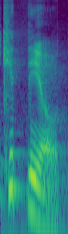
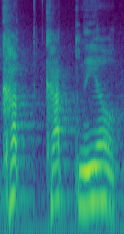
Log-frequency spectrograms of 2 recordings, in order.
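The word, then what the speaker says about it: קטניות: So he told him yes, but don't pronounce it kitniot. That's the way Ashkenazim pronounce it. Pronounce it katniot with a komets.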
